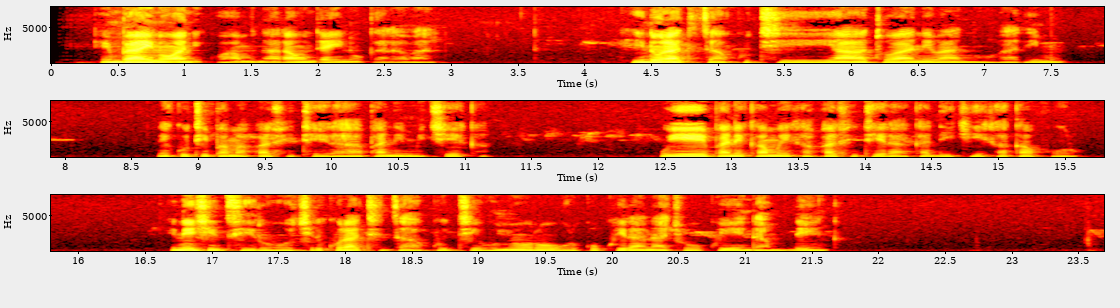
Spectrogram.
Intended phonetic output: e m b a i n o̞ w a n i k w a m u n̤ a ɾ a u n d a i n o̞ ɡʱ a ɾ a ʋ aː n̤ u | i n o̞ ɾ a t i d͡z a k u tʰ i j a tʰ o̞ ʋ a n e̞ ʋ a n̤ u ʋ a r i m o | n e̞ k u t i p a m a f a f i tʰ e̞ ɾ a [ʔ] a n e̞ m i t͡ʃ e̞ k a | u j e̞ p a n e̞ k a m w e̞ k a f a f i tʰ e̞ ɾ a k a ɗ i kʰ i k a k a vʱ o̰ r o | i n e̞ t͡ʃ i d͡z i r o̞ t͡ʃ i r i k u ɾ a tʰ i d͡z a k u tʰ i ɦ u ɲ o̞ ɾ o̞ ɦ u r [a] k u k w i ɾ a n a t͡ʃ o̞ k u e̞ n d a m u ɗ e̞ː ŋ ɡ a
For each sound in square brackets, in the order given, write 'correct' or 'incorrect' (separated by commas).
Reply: incorrect, incorrect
